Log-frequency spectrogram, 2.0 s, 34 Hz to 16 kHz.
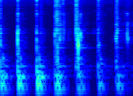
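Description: Lumps of 250-year-old lime mortar being crushed in a bowl of white vinegar by striking them with the end of a wooden handle: a run of sharp knocks, about four a second. The mortar is being broken up so the vinegar dissolves the lime faster and frees the sand for matching.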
